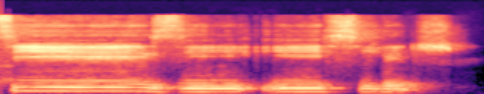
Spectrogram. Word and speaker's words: Czech: uh Czech Republic that's C Z E C H pronounced as Czech Czech Republic government scholarship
